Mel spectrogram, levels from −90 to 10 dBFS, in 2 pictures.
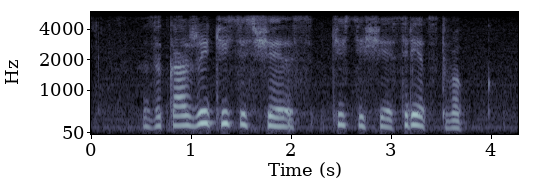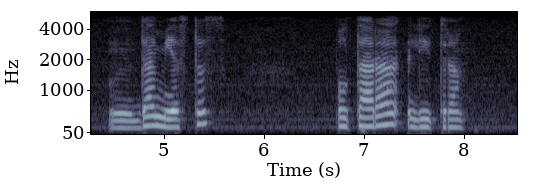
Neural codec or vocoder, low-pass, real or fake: none; 5.4 kHz; real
